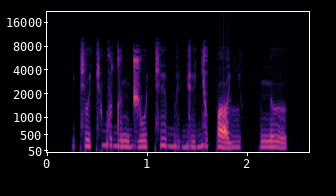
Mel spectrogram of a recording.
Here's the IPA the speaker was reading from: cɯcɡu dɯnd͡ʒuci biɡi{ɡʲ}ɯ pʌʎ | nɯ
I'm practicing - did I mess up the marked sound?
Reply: yes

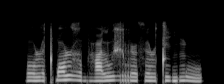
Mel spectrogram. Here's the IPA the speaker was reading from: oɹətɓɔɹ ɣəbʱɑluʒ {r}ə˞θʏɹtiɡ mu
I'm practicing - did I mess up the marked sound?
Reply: no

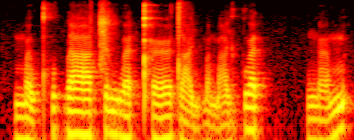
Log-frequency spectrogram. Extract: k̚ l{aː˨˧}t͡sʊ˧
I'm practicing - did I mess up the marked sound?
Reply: yes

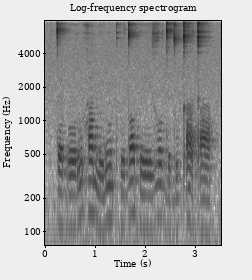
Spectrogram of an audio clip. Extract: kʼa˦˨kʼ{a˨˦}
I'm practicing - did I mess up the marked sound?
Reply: yes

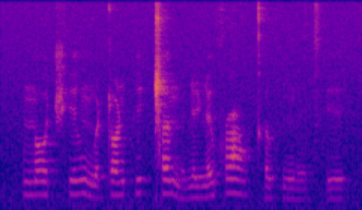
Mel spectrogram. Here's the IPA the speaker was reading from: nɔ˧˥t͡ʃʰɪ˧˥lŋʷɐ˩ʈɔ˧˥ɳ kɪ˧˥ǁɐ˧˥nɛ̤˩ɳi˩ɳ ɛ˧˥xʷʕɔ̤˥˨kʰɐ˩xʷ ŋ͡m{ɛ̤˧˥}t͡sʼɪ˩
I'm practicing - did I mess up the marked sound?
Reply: yes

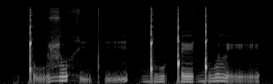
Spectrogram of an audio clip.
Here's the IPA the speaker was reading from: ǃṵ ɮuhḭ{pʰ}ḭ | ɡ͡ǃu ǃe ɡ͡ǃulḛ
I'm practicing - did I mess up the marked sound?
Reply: no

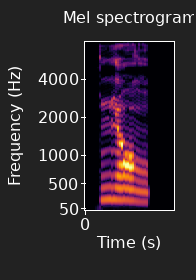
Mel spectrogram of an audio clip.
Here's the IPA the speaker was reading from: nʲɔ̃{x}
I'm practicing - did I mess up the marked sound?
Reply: yes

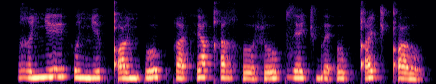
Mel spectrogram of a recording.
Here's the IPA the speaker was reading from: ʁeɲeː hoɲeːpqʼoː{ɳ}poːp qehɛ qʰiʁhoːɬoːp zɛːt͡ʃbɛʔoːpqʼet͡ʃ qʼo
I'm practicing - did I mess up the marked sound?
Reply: yes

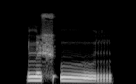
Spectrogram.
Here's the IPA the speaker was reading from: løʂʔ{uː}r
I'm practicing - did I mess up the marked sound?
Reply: no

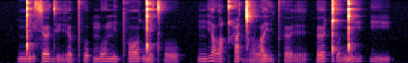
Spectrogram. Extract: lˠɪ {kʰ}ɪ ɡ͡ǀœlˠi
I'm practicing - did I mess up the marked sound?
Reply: yes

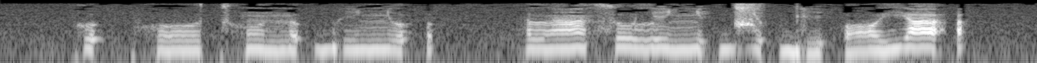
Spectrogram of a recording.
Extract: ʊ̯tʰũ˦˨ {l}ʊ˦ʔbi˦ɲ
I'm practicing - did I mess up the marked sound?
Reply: yes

